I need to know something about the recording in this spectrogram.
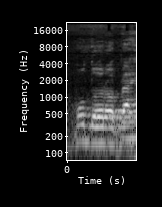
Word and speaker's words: mudharabah: Mudharabah itu bacanya begitu ya, mudharabah, dari kata dorobah.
